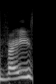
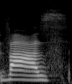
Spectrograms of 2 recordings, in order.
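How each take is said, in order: First: It is said with an American pronunciation. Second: It is said with a British pronunciation. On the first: "vase is American" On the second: "vase is how the Brits would say it"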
